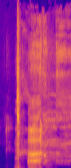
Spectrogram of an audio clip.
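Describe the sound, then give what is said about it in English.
A person imitates a hawk's squawk with a short raspy burst followed by a strained, nasal cry, fairly loud, tapering into a breathy tail. “Today I gave birth to a baby hawk. Seriously, respect my bird. Squawk, squawk, squawk.”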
